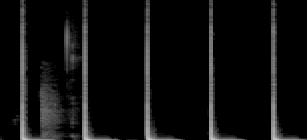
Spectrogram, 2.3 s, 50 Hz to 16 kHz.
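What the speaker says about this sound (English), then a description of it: "Here I have another kick drum." A kick drum sample with a narrow 6 dB boost in the highs, struck five times at an even pace, each hit a loud, deep, punchy thump with a short decay and a bright click on the attack.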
